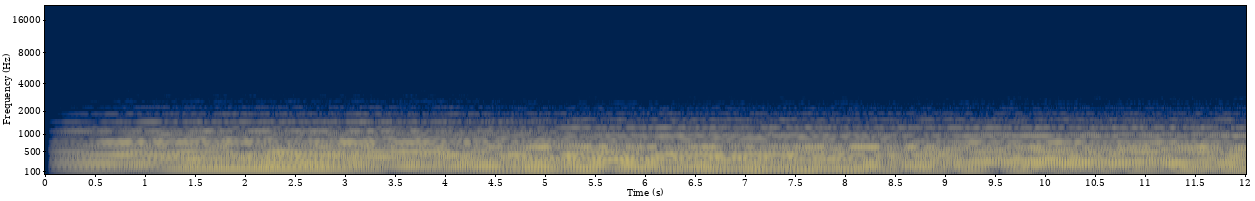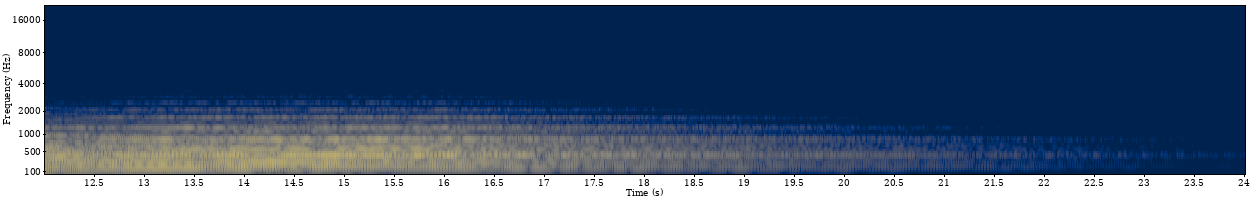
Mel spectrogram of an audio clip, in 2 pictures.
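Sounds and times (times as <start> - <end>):
angelic synth pad: 0.2 - 18.1.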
